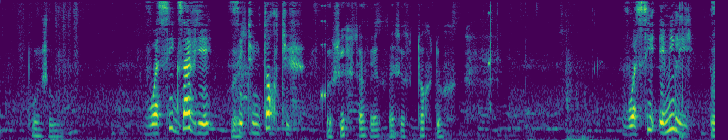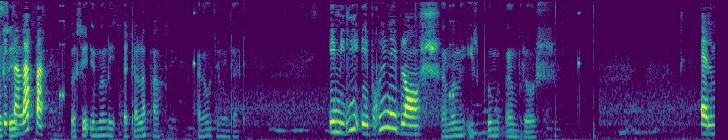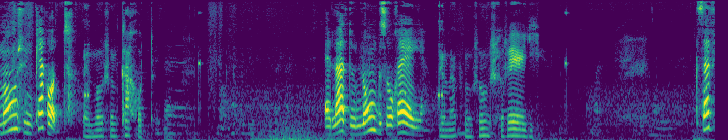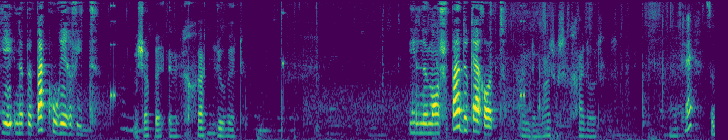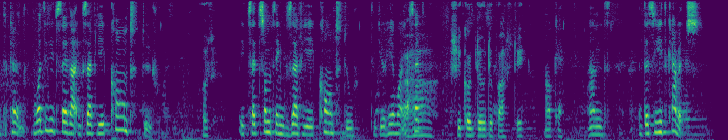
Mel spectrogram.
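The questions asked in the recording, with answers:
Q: so what did it say that Xavier can't do?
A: Run fast

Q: And does he eat carrots?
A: No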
